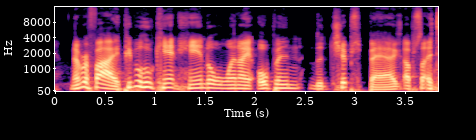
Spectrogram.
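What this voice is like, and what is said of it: Usual voice. Nothing is said of it.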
